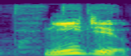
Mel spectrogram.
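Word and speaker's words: にじゅう: 二的读法是你，十的读法是 ju，合起来就是你 ju，这就是二十的正确读法。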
